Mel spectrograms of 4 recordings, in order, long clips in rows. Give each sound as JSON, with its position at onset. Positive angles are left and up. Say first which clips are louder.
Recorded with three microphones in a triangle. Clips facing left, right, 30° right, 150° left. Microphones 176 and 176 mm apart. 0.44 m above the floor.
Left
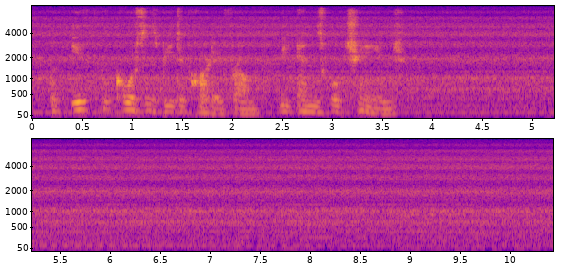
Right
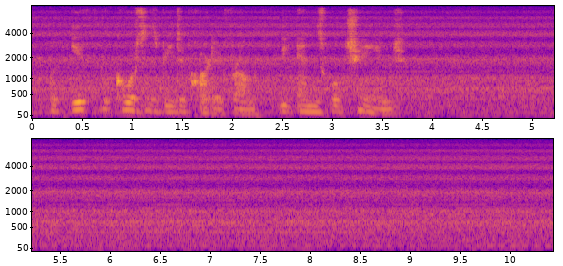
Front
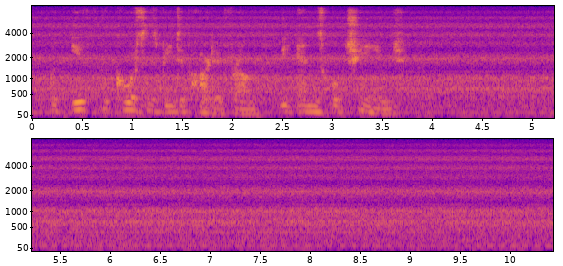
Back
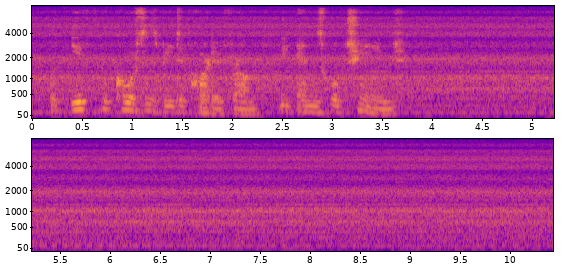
{"t": 0.2, "sound": "a man speaking", "louder": "even, back 4 dB", "azimuth_deg": 180, "distance_m": 1.0}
